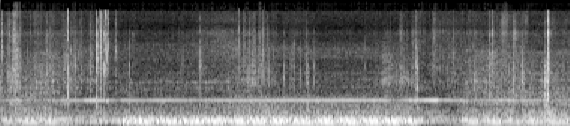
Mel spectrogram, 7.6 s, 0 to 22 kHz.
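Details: C5 Corvette Z06 while driving, heard in cabin: thin steady whine at constant pitch above heavy road and engine rumble; origin unknown.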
